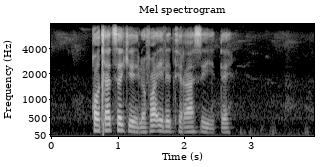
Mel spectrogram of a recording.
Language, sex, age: Tswana, male, 20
